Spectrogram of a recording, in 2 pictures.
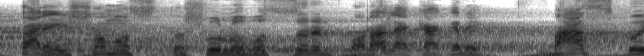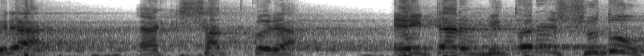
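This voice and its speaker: A man preaching a waz sermon, impassioned and rising to loud chanted peaks. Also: sits high. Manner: calmer, stern when addressing the audience. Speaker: Islamic preacher. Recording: echoey hall with long reverb.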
